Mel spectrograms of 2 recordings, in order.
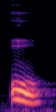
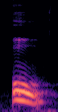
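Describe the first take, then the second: First: The vowel stays short and steady. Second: The vowel stays short and steady.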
